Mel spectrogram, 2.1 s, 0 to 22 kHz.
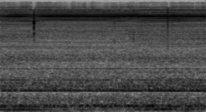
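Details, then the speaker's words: Hartke KB12 bass amp, internal cooling fan kicking in after 10-15 minutes on, phone mic near the amp: steady, even hiss of rushing air with a faint constant whine and no rhythm; fan noise loud enough to spoil mic recording. "is the fun and the fun is working after 10-15 minutes being on so huge"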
